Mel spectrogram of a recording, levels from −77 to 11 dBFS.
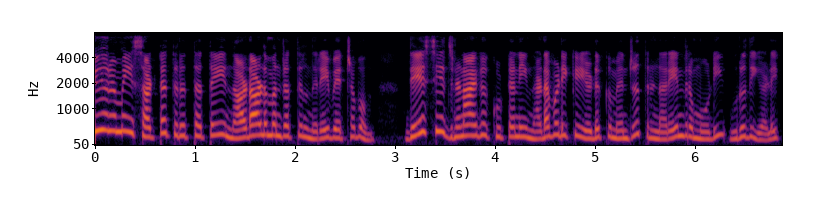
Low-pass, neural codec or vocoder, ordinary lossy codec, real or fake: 7.2 kHz; autoencoder, 48 kHz, 128 numbers a frame, DAC-VAE, trained on Japanese speech; none; fake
